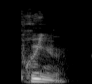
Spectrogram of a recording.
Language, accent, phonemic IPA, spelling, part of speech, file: French, France, /pʁɥin/, pruine, noun, LL-Q150 (fra)-pruine.wav
- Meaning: bloom (powdery coating)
